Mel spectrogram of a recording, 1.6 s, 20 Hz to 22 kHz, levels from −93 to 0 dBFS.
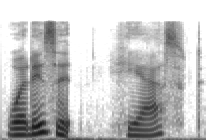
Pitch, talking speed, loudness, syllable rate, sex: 190 Hz, 195 wpm, -17 LUFS, 4.7 syllables/s, female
